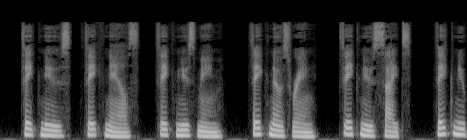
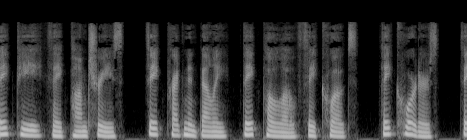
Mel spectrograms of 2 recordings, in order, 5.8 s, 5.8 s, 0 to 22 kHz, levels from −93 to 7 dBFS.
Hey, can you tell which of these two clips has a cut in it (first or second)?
first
